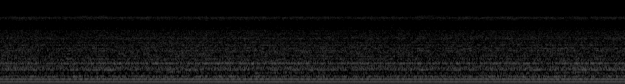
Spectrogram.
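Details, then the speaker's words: New automatic egg incubator bought online, warming toward its 37.8°C setpoint (nearly 36°C): quiet, constant hum with a faint steady whir, no rattles or speed changes; the owner says it is working properly and the fan runs as it should. "e então quer dizer acham que ela está funcionando direitinho e isso é o que importa né"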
